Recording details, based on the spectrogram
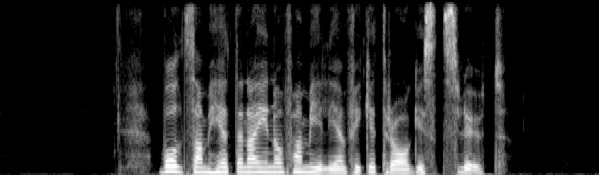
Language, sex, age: Swedish, female, 63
